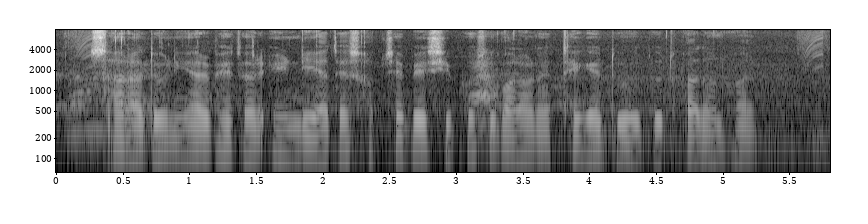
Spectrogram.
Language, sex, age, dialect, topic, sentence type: Bengali, male, 18-24, Western, agriculture, statement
